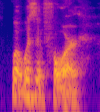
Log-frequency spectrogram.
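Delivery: downcast, deflated, quiet dejected voice. Asking a guest a follow-up question, in a dejected voice. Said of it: "I love that like dejected voice".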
